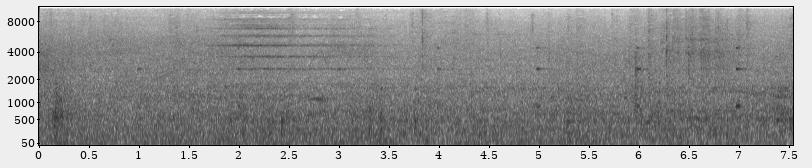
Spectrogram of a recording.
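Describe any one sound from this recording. Suitcase wheels rumble over pavement nearby.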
